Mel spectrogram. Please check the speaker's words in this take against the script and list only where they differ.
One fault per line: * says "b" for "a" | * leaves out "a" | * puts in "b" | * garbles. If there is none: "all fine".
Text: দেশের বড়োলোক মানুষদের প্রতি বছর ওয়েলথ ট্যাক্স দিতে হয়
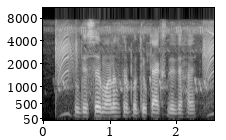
* leaves out "বড়োলোক"
* leaves out "বছর ওয়েলথ"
